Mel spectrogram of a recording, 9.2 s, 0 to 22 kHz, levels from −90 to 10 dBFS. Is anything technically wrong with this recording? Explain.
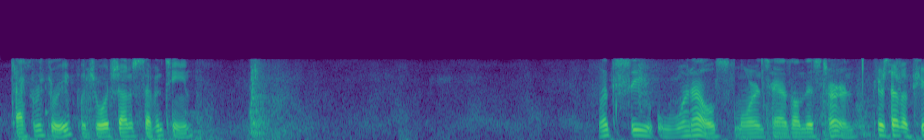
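Yes. The pauses are filled with synthetic noise, one entry is cut short, and two brief stretches of sound vanish.

Comfort noise in place of the background appears at 0 to 0.11 s, 2.03 to 2.48 s, and 2.69 to 5.99 s. In each gap, the real background, which sits about 29 to 33 dB below the loud parts, turns into a smooth, detail-free hiss about 2 to 3 dB quieter. This is likely discontinuous transmission: the sender stopped sending during these gaps, and the receiver generated shaped noise to cover the silence.

An onset clipped by the voice detector occurs at 5.9 to 5.99 s. The sound returns abruptly, with its first 90 ms missing and its soft attack gone, and the featureless noise runs right up to the hard start. The likely cause is that the sender's voice detector was late to notice the sound resuming, so that opening stretch was never transmitted and the filler noise played instead.

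Sound dropped by the voice detector occurs at 7.28 to 7.34 s and at 8.75 to 8.78 s. In these moments, real sound briefly gives way to the steady hiss for 60 ms and 30 ms, erasing about 40 ms and 20 ms of actual content. The likely cause is that the detector mistook quiet material for background and paused transmission until it triggered again. These drops happen over audio that has no content above 4 kHz, which points to a narrowband G.711 call path.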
